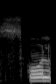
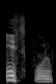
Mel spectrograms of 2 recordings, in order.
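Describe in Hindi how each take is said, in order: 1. शब्द सीधे s वाले संयुक्त व्यंजन से शुरू होता है। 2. प्रारंभिक s से पहले एक अतिरिक्त स्वर जोड़ा जाता है।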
